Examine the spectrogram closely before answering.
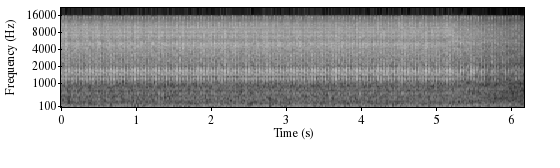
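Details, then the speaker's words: Toyota Hilux Challenger diesel at idle after decarbonization, with a new fuel filter, new pressurized filter and replaced EGR: even, steady clatter at about three and a half beats a second with no misses or surging. A smooth, healthy idle. "Vamos escutar só a lenta dela agora aqui. Olha que beleza de barulho."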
